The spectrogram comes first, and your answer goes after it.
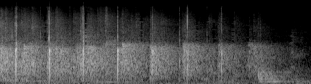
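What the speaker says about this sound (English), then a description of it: "I'd like you to give her a round of applause for her bravery." An audience at a cancer panel discussion applauds, the hall filled with dense clapping and a rhythm of sharper, closer claps standing out over it, tapering off toward the end.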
